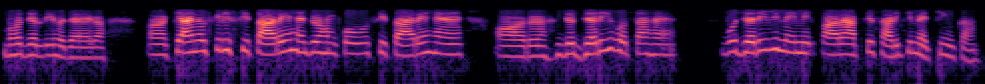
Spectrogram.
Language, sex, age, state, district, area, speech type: Hindi, female, 30-45, Madhya Pradesh, Katni, urban, conversation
